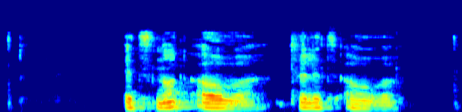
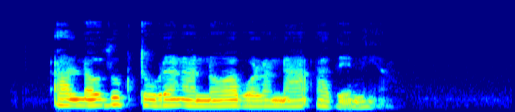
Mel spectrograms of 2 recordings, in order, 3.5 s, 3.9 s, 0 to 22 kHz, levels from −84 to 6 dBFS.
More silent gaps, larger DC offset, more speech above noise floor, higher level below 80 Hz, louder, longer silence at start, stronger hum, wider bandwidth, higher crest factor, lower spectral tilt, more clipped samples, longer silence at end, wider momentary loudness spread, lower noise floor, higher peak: neither; neither; first, 59 dB vs 46 dB; first, -64 dBFS vs -78 dBFS; about the same, -26 LUFS vs -26 LUFS; first, 0.95 s vs 0.4 s; neither; second, 8.4 kHz vs 11 kHz; about the same, 20 dB vs 18 dB; second, -6 dB/octave vs -8.5 dB/octave; neither; second, 0.5 s vs 1.05 s; first, 15 LU vs 12 LU; first, -83 dBFS vs -71 dBFS; first, -6 dBFS vs -10 dBFS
